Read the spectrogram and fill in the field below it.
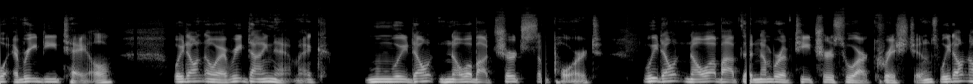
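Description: Short silences cut into the continuous speech at 1.34 s (about 36 ms), 5.42 s and 7.46 s (about 43 ms each), with smeared edges before the sound resumes where it stopped. These are gaps at joins of encoded pieces: separately encoded segments, about two seconds long, were spliced without trimming each encoder's start delay and end padding.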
